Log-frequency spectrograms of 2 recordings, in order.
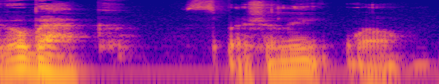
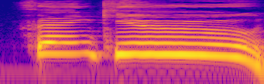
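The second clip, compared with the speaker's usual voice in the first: high, loud joyful cry; beaming; 11 dB louder than usual. Acted. Joy overjoyed to see the tortoise, high and bright. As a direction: beam with delight. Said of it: "Joy beams".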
